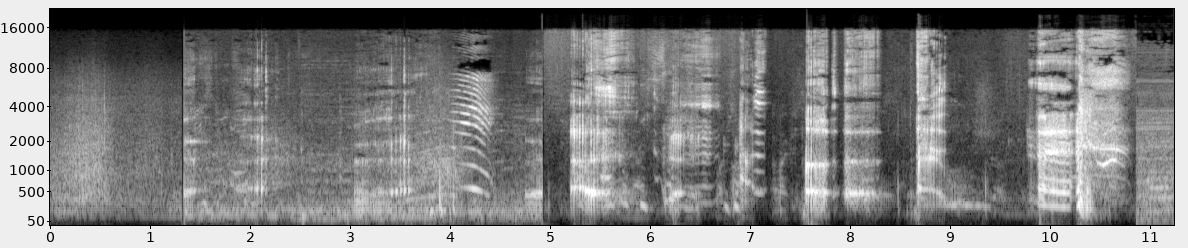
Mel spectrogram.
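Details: Compilation clip of repeated belching: several loud, drawn-out burps between bits of talk and laughter.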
